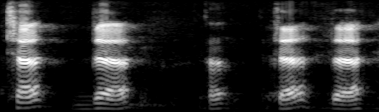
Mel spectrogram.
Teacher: And then dentals. With dentals, I have the tip of the tongue, back of the teeth. That's the d, t, and th sound.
